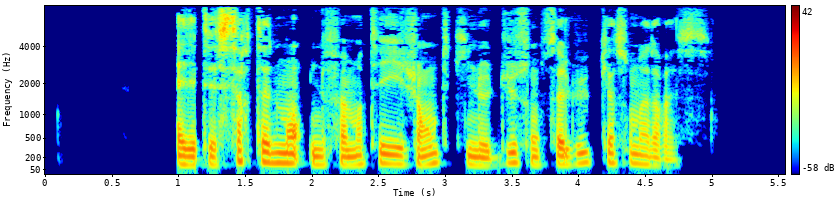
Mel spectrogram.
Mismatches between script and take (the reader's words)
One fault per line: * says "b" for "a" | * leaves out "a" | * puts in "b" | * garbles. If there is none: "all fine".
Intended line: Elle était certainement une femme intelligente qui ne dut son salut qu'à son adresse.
all fine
